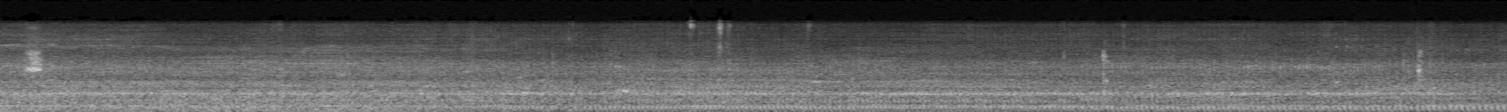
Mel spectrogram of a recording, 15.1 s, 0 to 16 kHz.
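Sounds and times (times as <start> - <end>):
atv engine droning: 0.0 - 15.0
faint ticks: 13.2 - 14.6.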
